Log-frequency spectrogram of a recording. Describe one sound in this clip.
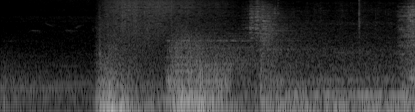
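A menu sound whooshes as the view switches.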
